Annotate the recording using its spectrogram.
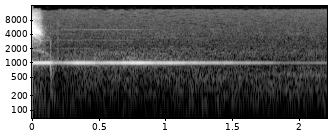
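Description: A single steady electronic beep held on one tone and fading out over about two seconds. It is the balance beam time-warning signal, which sounds as the routine nears its time limit.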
